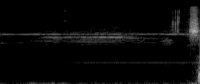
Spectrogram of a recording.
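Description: A faint, steady high-pitched electronic whine, joined by a weaker lower tone about halfway through. A man's voice starts speaking at the very end.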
